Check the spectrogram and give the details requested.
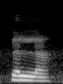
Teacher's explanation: ਜਿਹੜੀ ਜੀਵ ਹੈ ਸਾਡੀ ਦੰਦਾਂ ਦੇ ਅੰਦਰਲੇ ਪਾਸੇ ਨੂੰ ਛੂਦੀ ਹੈ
